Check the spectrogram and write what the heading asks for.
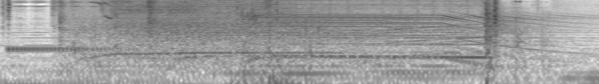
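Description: Cartoon sci-fi machine sound effect: lab apparatus running with a noisy mechanical hum and electronic tones that hold and then slide down in pitch, ending in a sharp clunk near the end. Music plays underneath.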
